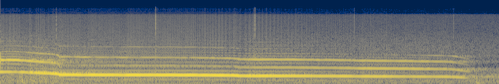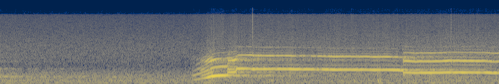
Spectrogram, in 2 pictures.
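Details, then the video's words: Wolf howling: a long, smooth, tonal howl gliding slowly downward for about four seconds, a pause, then a second howl that rises sharply and holds a steady, slightly stepped pitch. "Wild Animal Sounds: Squirrel Bear Camel Wolf"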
